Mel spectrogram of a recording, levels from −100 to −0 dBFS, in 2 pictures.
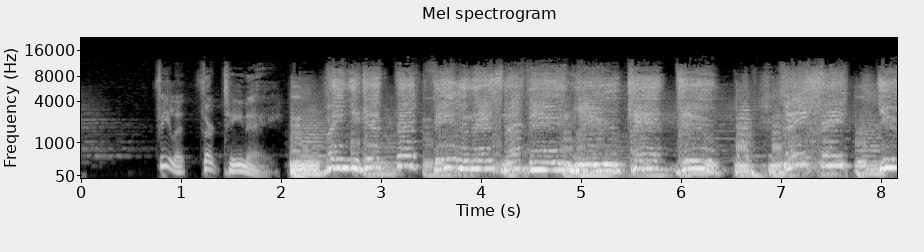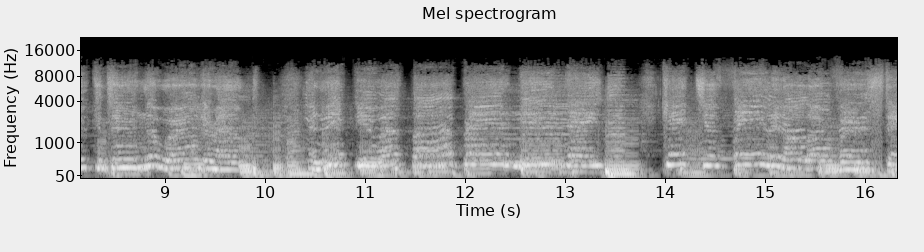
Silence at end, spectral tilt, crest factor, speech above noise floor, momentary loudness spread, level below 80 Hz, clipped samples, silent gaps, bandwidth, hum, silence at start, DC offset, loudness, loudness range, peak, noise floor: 0 s; -4.5 dB/octave; 14 dB; 43 dB; 7 LU; -30 dBFS; under 0.1%; none; 12 kHz; none; 0.75 s; under 0.1%; -17 LUFS; 2 LU; -2 dBFS; -59 dBFS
